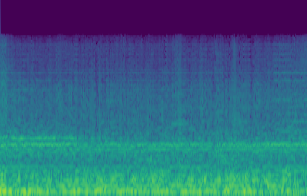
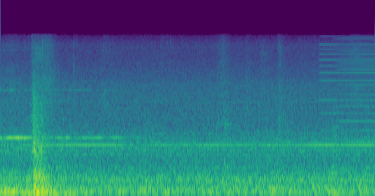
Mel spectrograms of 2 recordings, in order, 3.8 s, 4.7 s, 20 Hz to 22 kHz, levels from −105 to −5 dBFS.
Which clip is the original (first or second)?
second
